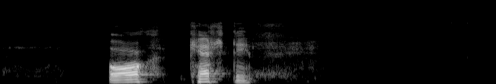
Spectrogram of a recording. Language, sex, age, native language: Icelandic, male, 50-59, Icelandic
